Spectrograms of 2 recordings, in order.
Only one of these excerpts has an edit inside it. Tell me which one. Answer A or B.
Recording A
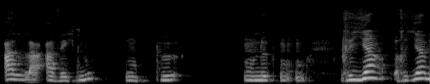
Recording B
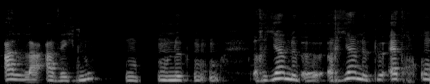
B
